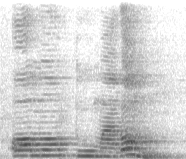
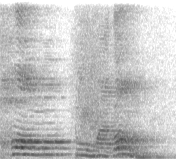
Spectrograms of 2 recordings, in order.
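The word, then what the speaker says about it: ὁμοθυμαδόν: No sé si se pronuncia homotumadón. En alguna salía con J, homotumadón. Yo creo que es con H. Porque homo significa mismo. Y tumos es mente.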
